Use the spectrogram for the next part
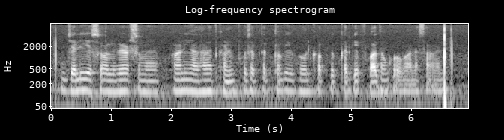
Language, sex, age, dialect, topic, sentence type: Hindi, male, 18-24, Awadhi Bundeli, agriculture, statement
